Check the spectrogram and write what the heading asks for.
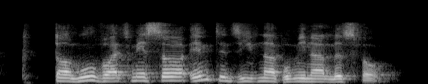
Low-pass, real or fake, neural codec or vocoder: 7.2 kHz; fake; codec, 16 kHz, 1.1 kbps, Voila-Tokenizer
